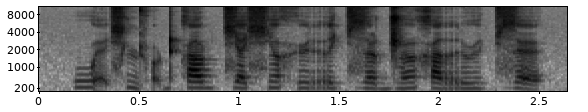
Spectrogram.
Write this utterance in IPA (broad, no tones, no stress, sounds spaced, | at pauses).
w ɛ̰ ɕ ə̃ ɖ ʔ ɔ̰ ɖ k a ɖ t͡ɕ a ɕ ə̃ h y r ə c z ɛ ɖ͡ʐ ə̃ x a r β y c z ɛ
